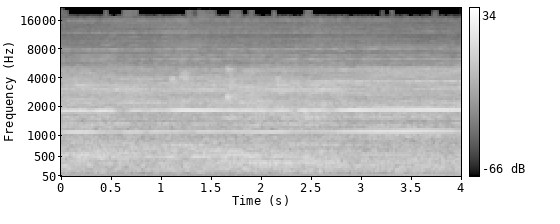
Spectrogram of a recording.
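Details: Kirby Classic Omega with plastic Lexan fan and Kirby Classic 1-CR vacuums: steady high whistling squeal over a loud motor roar after the motor bearings were greased; squealing bearings suspected, not confirmed.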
